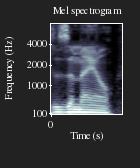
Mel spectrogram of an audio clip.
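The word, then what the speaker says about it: Dzemael: You don't pronounce the D. It's Zemail.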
